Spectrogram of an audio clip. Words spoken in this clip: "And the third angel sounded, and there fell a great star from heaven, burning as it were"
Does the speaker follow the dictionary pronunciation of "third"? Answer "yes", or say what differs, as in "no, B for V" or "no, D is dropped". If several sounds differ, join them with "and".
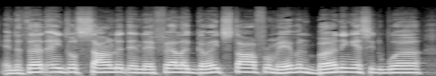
yes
